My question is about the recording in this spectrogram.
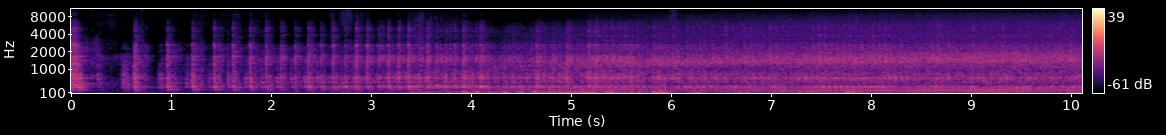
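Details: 1930s Murli electric fan, cleaned and restored: rhythmic ticks slowing over the first seconds, then a steady low hum with an even whir settling in as it runs smoothly. Normal fan running.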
